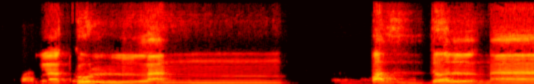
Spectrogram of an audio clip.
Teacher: lamnya ada tasdidnya dibaca dobel ditekan biar tampak ya biar tampak dobelnya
